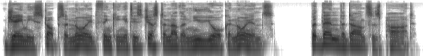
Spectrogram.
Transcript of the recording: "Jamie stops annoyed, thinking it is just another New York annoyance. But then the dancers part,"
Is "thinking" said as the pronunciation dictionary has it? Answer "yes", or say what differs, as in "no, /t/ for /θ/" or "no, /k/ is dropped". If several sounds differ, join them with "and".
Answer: yes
